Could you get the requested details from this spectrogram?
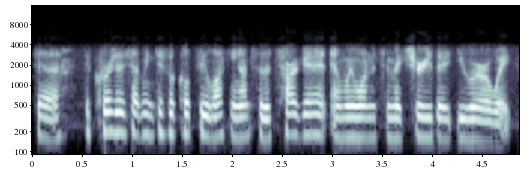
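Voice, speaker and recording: A woman's voice: deep voice, flat delivery, fast talker, no echo. A woman working as spacecraft communicator, making terse procedural calls over a crackly radio loop. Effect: crackly space-to-ground radio loop. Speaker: mission control spacecraft communicator. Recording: dry thin phone-like radio line.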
